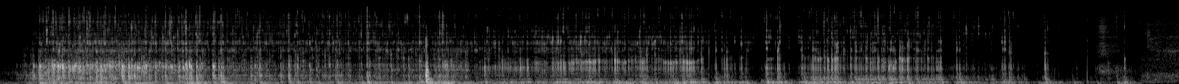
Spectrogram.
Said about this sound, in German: Ach so, bisschen Wasser noch drauf.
